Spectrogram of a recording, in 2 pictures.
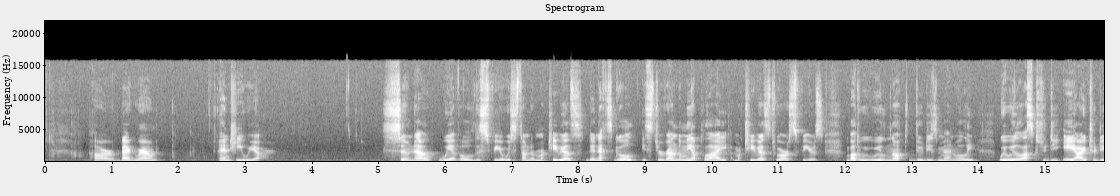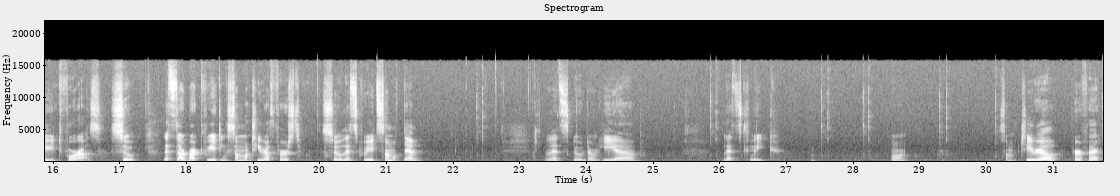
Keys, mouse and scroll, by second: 1.0 middle click, 2.1 scroll up 1, 2.2 scroll down 9, 2.3-2.6 scroll up 1, 5.2 middle click, 20.0-20.4 scroll up 3, 21.1-21.9 scroll down 1, 22.6 click, 23.2 middle click, 24.3-24.7 scroll up 2, 24.7-25.5 scroll down 2, 25.5-25.8 scroll up 1, 25.8 click, 27.5 click, 28.1 click, 29.3 click, 31.7 click.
